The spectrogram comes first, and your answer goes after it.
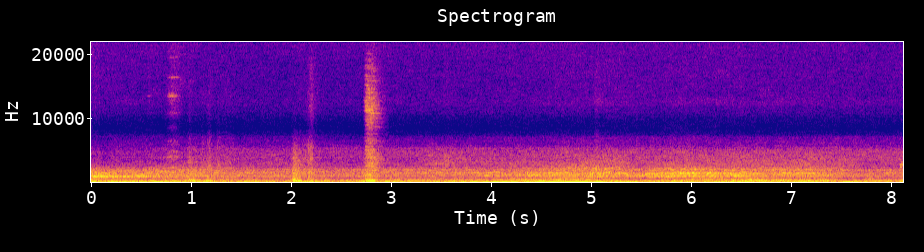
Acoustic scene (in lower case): street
